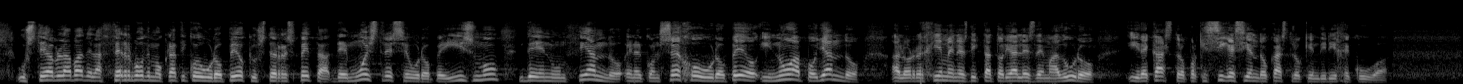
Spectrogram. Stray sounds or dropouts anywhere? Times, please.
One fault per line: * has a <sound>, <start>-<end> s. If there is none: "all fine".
all fine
